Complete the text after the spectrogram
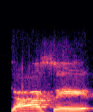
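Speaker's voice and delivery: ordinary delivery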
